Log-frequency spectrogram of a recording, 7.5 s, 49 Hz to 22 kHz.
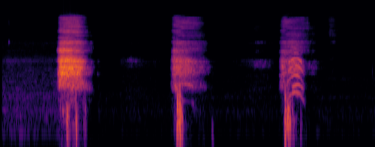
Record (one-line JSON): {"exhalation_length": "7.5 s", "exhalation_amplitude": 28335, "exhalation_signal_mean_std_ratio": 0.3, "survey_phase": "beta (2021-08-13 to 2022-03-07)", "age": "18-44", "gender": "Male", "wearing_mask": "No", "symptom_cough_any": true, "symptom_new_continuous_cough": true, "symptom_sore_throat": true, "symptom_onset": "2 days", "smoker_status": "Ex-smoker", "respiratory_condition_asthma": false, "respiratory_condition_other": false, "recruitment_source": "Test and Trace", "submission_delay": "1 day", "covid_test_method": "RT-qPCR"}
